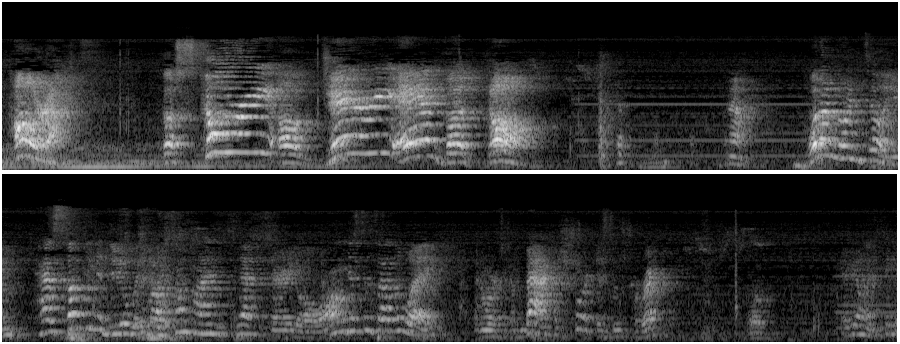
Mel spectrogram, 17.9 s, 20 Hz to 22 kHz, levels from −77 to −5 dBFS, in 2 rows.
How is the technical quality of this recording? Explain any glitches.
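Nothing here sounds amiss: there are no glitches to explain, and the recording holds steady the whole way.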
